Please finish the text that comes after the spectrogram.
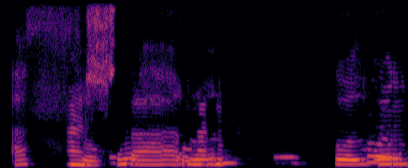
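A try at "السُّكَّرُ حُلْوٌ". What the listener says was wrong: As-sukkaru ya. Bukan as-sukkarun. As-sukkaru. Hulwun.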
